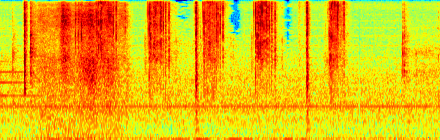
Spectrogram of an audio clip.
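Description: A power wrench whirs in short bursts, loosening bolts.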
